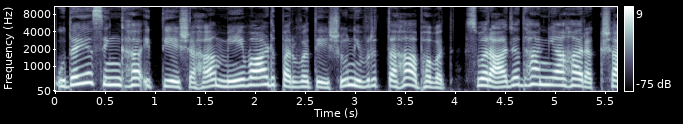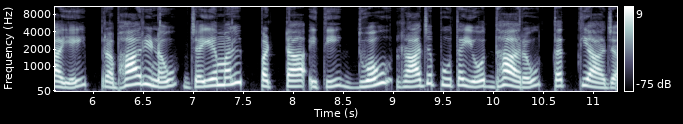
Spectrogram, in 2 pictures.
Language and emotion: Sanskrit, neutral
